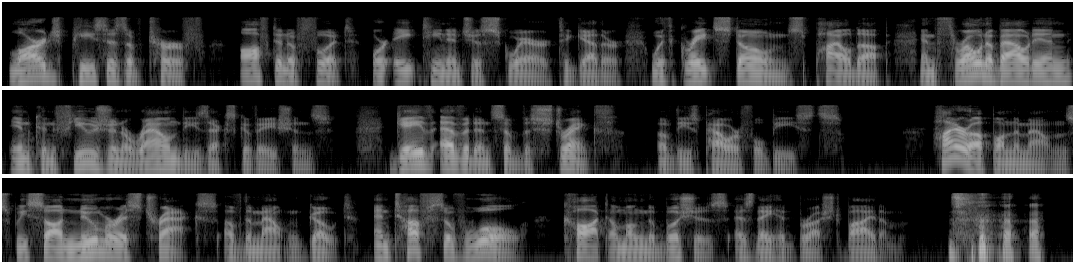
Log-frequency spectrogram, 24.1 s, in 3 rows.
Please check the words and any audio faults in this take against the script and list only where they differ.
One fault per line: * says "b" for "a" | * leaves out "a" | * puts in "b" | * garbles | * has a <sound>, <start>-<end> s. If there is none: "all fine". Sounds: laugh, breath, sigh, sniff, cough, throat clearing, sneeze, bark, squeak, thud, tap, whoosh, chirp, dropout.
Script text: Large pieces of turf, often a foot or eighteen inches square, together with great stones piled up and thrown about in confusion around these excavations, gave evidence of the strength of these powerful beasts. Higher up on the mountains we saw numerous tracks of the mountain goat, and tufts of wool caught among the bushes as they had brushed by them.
* puts in "in"
* has a laugh, 23.2-23.9 s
